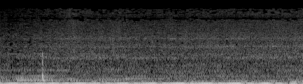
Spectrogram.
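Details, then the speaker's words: Audi A4 2.0 TSI, hard start with check engine light: low, uneven idle that stumbles and shakes, stalling when put in gear; codes show many misfires on cylinders one and three; injector and intake valve carbon cleaning follows. "ось так от працює у нас двигун його трусить коли вмикаєш передачу Вона зовсім глохне"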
